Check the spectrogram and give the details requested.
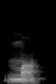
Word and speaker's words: mo: would be no but in the west it's pronounced mo with an m a big caveat here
